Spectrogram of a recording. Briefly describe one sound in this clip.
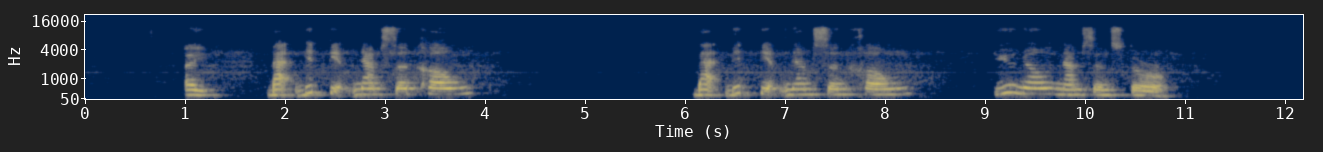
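A young woman speaks clearly and slowly over an online call, as if reading out.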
